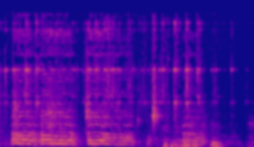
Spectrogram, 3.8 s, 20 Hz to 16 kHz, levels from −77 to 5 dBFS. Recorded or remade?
remade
